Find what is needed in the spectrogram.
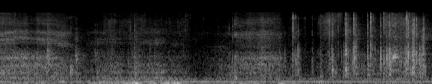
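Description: Crinkling, rustling handling noise, like paper or plastic sheets being handled or written on, ending in a quick run of small clicks.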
